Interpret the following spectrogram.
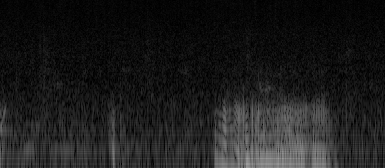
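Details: Australian Silky Terrier named Kym asleep and dreaming, giving one low, buzzy, throaty moan of about a second after a near-silent stretch of soft breathing.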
